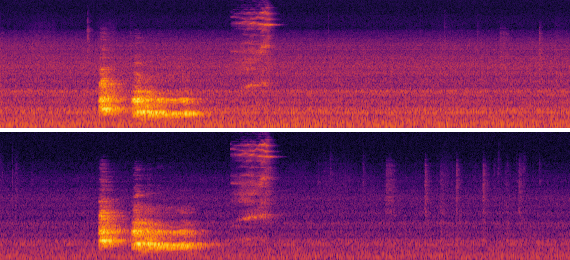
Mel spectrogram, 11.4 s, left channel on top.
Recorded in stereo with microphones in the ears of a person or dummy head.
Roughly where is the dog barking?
Right.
